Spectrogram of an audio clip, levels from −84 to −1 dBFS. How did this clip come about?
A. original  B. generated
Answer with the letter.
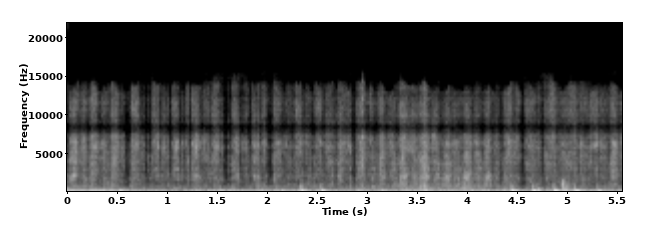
B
